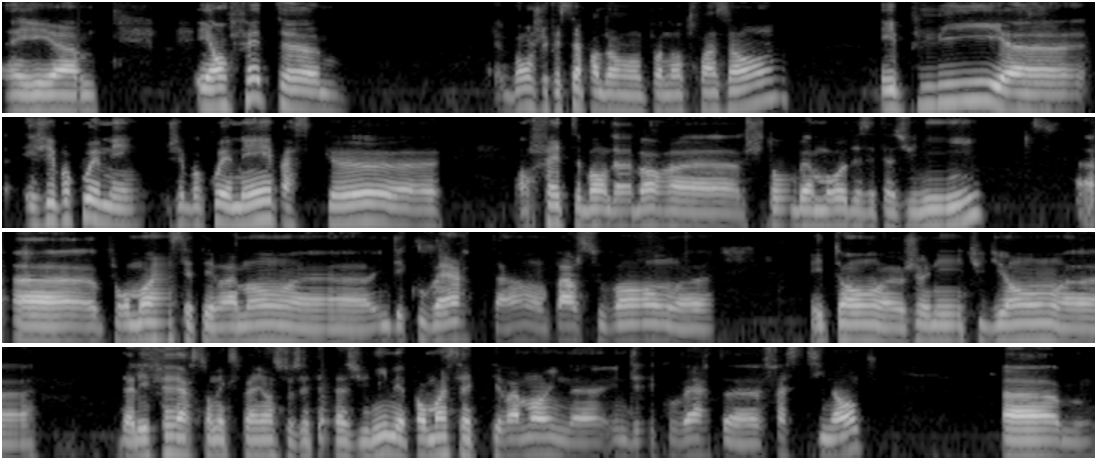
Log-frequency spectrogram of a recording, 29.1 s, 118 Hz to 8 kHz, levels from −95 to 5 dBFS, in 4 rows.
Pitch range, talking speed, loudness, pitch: 115-135 Hz, 150 wpm, -31 LUFS, 120 Hz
